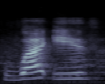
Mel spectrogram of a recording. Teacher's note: واو کے اوپر ہونٹوں کو گول کرنا ہے، مکمل ان کو جوڑنا نہیں ہے۔ وَإِذْ ذال کو نرمی سے ادا کیجیے۔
